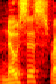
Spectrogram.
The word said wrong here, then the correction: Gnosia: right? Is that how we're saying the game? – I think the name of this game is Gnosia.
